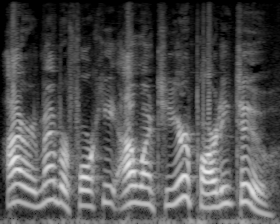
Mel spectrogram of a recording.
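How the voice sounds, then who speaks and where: A man voicing a soft-spoken, hesitant young boy in a children's story. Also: high-pitched, moderate pace, muffled recording, close to an everyday voice. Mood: shy. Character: shy, gentle young boy turning eight.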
